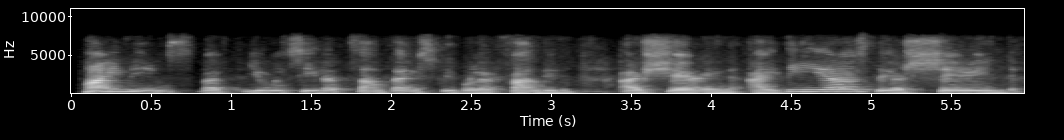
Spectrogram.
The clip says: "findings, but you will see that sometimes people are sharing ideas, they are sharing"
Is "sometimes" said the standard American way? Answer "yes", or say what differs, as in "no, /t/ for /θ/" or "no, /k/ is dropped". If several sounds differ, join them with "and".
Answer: no, /s/ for /z/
